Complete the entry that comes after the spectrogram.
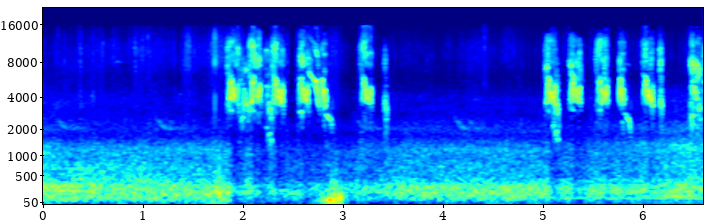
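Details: Sparrows at Tenmangu shrine on a January 21, 2022 afternoon chatter in two lively bursts of rapid, high tweets separated by a quiet pause, with steady low rumble underneath.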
